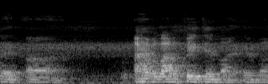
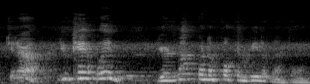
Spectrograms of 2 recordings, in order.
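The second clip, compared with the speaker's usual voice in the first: mock scolding; 8 semitones higher than usual. Trainer arguing.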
